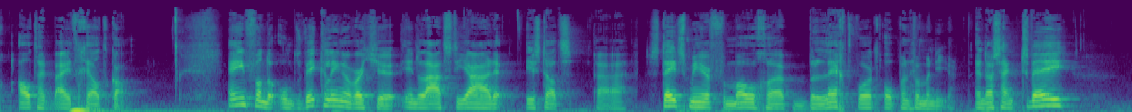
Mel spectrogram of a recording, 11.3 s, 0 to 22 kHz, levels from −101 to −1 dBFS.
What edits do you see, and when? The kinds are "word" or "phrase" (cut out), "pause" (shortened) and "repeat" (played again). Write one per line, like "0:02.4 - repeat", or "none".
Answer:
0:02.2 - pause
0:04.0 - word
0:06.4 - pause
0:09.1 - phrase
